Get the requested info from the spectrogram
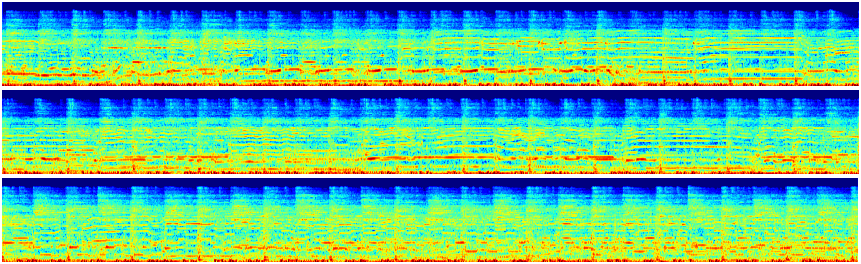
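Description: Live rock band playing: an electric guitar plays a lead of held, bending notes with vibrato over steady drums and bass guitar.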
